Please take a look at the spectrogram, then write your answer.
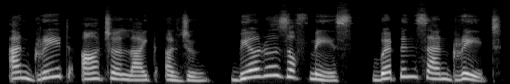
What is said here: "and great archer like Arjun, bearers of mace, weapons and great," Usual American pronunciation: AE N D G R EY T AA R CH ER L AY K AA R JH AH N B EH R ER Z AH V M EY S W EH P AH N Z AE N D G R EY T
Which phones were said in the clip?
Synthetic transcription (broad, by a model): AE N D G R EY T AA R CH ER L AY K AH R JH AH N B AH R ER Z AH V M EY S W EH P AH N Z AE N D G R EY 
